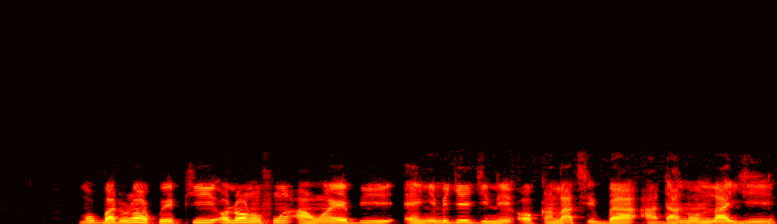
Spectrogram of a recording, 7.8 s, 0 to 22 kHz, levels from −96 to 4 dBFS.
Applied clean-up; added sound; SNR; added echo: none; none; none; none.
